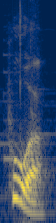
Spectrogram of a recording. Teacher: In modern London Accent, this sound is generally not treated as a separate diphthong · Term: oo-er sound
